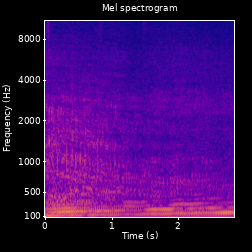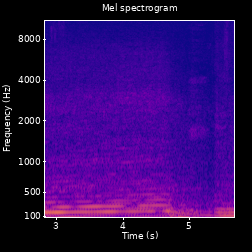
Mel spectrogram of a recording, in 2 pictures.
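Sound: car driving past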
